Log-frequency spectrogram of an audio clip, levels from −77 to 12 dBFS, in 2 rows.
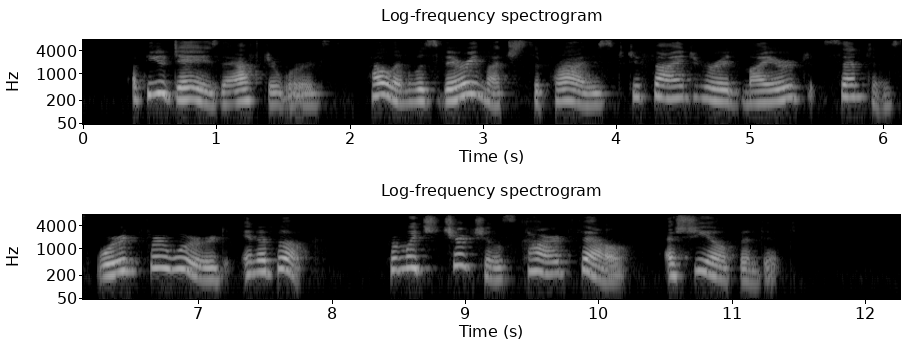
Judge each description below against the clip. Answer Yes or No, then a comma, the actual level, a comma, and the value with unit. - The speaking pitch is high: Yes, high, 200 Hz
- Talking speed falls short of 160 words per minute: Yes, average, 140 wpm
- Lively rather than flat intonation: Yes, wide, 7.5 semitones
